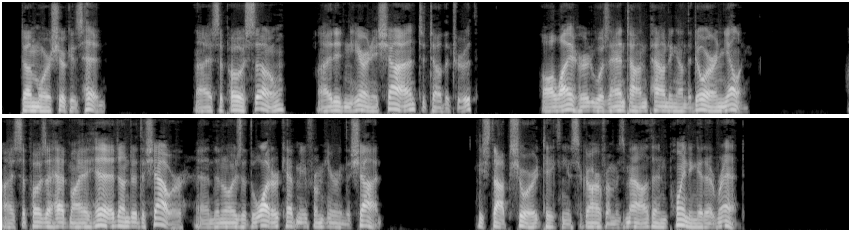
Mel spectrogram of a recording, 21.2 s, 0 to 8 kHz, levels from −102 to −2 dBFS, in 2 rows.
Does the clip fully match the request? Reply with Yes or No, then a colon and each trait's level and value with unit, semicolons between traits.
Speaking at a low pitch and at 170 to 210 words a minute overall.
Yes: low, 105 Hz; average, 175 wpm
